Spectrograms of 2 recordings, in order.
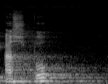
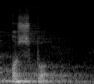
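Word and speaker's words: أسبوع: Entah itu "usbuk", " isbi", "asbuk", atau apa? Semuanya benar. Setiap huruf vokal sudah benar. Itu termasuk di antara bahasa-bahasa di mana semua pengucapan vokal adalah benar. Baik itu " usbuk", "asbuk", "isbih", atau "isbuk", semuanya benar. Hanya saja, yang standar biasanya adalah "usbuk".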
